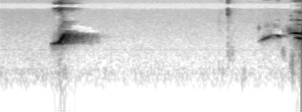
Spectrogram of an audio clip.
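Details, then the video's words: Household African grey parrot whistling: one bright rising whistle, a pause, then a quick run of rising and steady tonal notes. "My African Grey Parrot Whistling Away"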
